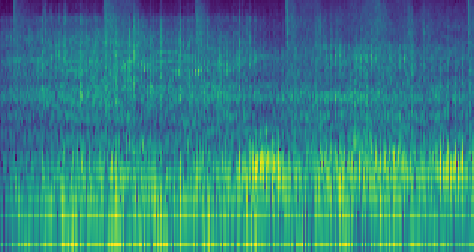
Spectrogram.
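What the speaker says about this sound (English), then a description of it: "Might just listen to his bike then." A dirt bike engine on mountain single track in British Columbia. It keeps up a loud, rough, continuous drone, with the revs swelling briefly about halfway through and again near the end.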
